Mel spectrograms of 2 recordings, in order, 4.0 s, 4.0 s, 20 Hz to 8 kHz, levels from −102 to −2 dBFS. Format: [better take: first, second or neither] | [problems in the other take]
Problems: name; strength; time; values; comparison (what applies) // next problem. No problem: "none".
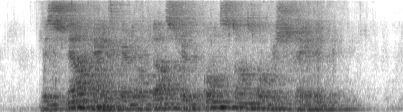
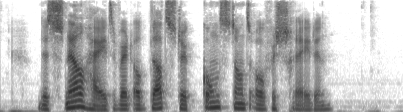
second | noise reduction (neural separator model SepFormer DNS4)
